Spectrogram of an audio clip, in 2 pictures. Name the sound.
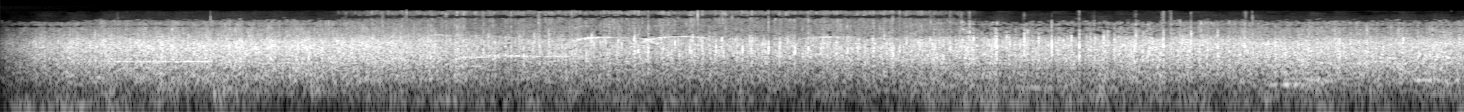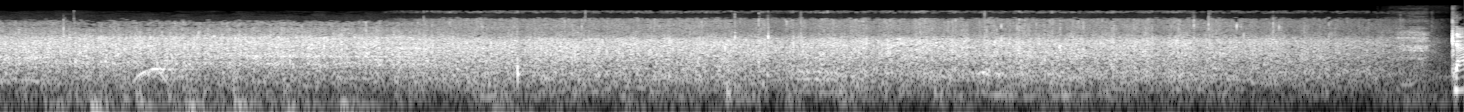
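theater audience applause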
